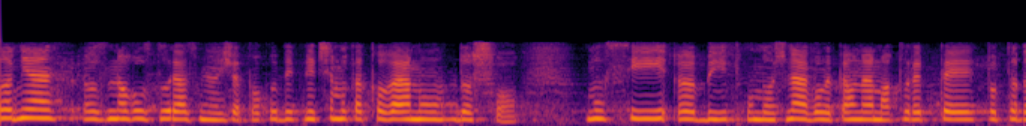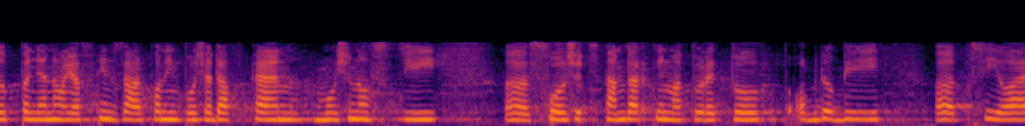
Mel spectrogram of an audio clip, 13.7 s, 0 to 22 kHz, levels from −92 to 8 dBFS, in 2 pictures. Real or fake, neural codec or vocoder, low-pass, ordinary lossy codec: fake; codec, 44.1 kHz, 1.7 kbps, Pupu-Codec; 5.4 kHz; MP3, 48 kbps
